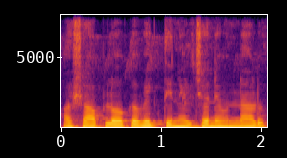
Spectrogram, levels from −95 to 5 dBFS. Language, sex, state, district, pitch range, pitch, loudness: Telugu, female, Telangana, Komaram Bheem, 180-190 Hz, 185 Hz, -15 LUFS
